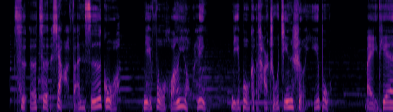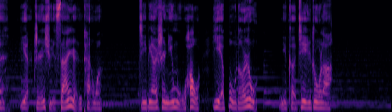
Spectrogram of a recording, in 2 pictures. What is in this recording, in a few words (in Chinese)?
奶奶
